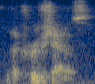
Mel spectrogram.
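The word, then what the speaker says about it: Crüxshadows: America the crew shadows the crew shadows yes the umlaut over the you is purely for decoration if you were to pronounce it it would come out three shadows next we have one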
